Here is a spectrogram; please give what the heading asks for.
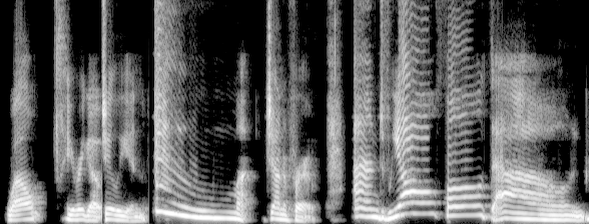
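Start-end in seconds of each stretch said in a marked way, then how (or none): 1.5-2.4 put-on high, drawn-out little-girl cry; high-pitched British girl. Two sisters playing make-believe, high-pitched British voice. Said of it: "talk in high-pitched British voices". 3.5-5.8 put-on slow, high singsong child voice; high-pitched British girl. Sister re-enacting a favorite memory, high-pitched British voice. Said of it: "talk in high-pitched British voices".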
